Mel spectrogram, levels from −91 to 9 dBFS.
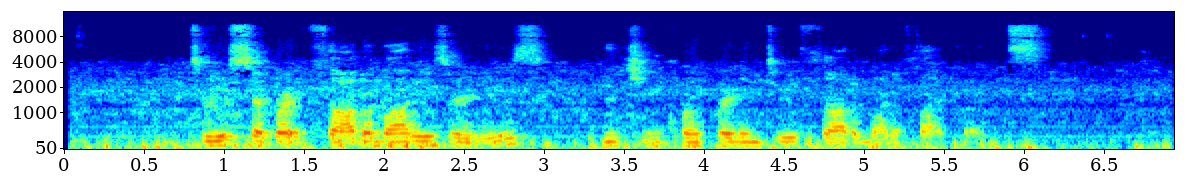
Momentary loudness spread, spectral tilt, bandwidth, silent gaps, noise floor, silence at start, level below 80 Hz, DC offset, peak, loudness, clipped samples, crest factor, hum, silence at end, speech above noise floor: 17 LU; -7.5 dB/octave; 11.5 kHz; none; -45 dBFS; 0.05 s; -34 dBFS; under 0.1%; -2 dBFS; -18 LUFS; under 0.1%; 18 dB; none; 0 s; 27 dB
